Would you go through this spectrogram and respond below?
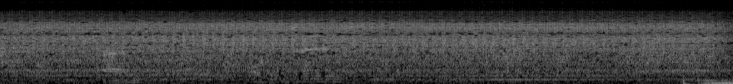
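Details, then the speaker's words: Jeep Renegade 1.4 L MultiAir2 turbo I4 after fitting new spark plugs: a steady, even idle with no stumbles or dropouts, the engine light now off and idling okay. "Engine light is now off. Idling issues seem to be okay."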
